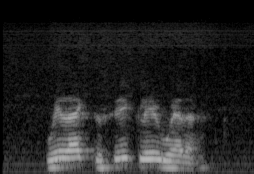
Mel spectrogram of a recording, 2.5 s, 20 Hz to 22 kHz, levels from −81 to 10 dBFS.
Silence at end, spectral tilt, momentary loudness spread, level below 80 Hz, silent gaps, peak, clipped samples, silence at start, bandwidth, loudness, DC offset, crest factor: 0.45 s; -7 dB/octave; 13 LU; -60 dBFS; none; -10 dBFS; under 0.1%; 0.45 s; 14.5 kHz; -24 LUFS; under 0.1%; 16 dB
